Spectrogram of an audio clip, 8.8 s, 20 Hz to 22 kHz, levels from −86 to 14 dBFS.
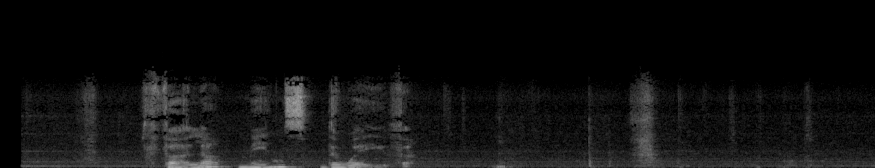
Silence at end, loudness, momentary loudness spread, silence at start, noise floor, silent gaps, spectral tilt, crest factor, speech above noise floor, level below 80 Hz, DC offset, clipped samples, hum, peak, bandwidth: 2.2 s; -30 LUFS; 28 LU; 0.25 s; -61 dBFS; none; -4 dB/octave; 24 dB; 31 dB; -70 dBFS; under 0.1%; under 0.1%; none; -10 dBFS; 13 kHz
